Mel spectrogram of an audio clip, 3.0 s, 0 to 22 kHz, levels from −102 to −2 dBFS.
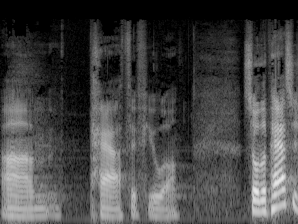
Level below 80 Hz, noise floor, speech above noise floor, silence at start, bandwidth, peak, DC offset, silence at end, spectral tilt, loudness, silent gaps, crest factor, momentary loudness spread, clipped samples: -62 dBFS; -53 dBFS; 30 dB; 0 s; 15 kHz; -2 dBFS; under 0.1%; 0 s; -5 dB/octave; -24 LUFS; none; 24 dB; 21 LU; under 0.1%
